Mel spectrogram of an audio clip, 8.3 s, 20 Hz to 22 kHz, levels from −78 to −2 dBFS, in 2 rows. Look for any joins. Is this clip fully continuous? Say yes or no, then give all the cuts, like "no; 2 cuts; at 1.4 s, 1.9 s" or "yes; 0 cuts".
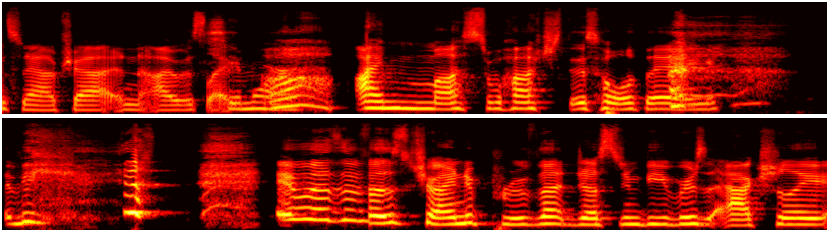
no; 1 cut; at 6.0 s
